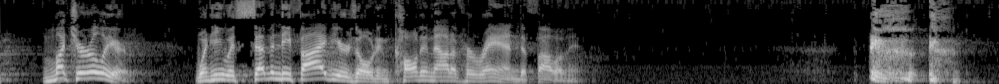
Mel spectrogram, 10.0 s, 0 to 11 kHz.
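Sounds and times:
speech: 0:00.4 - 0:01.4, 0:02.0 - 0:05.9, 0:08.7 - 0:09.6
preacher's throat-clearing coughs during a sermon in the night air: 0:08.7 - 0:09.8.

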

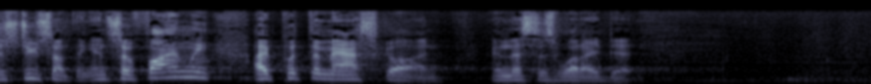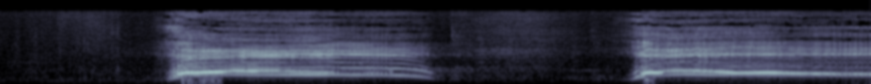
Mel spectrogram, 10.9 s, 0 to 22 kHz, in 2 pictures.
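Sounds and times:
speech: 0:00.0 - 0:04.1, 0:06.4 - 0:07.0
breathy pause between screams: 0:01.3 - 0:01.6, 0:08.3 - 0:09.3
masked person screaming harshly while running around a classroom: 0:06.5 - 0:08.2, 0:09.4 - 0:10.8.

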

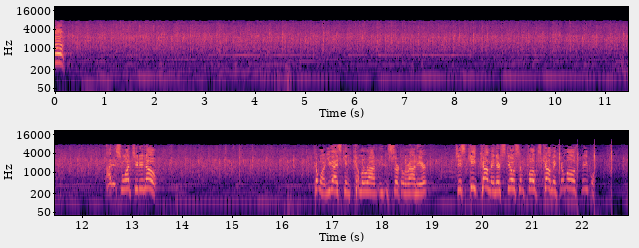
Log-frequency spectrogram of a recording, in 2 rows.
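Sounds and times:
applause from a sizable standing audience: 0:00.0 - 0:22.9
speech: 0:12.6 - 0:13.6, 0:16.8 - 0:22.3.

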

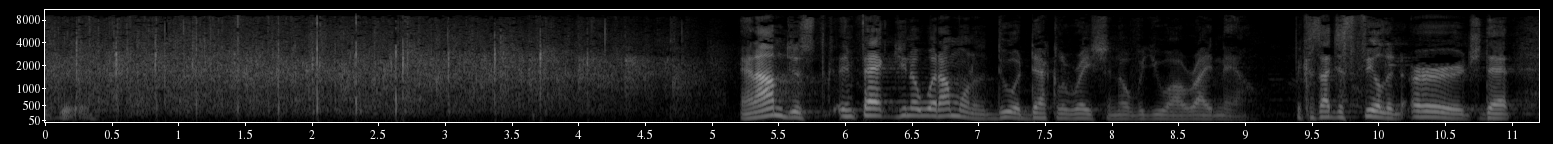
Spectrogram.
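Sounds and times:
audience applauding with hand claps: 0:00.0 - 0:05.0
speech: 0:05.2 - 0:11.1.

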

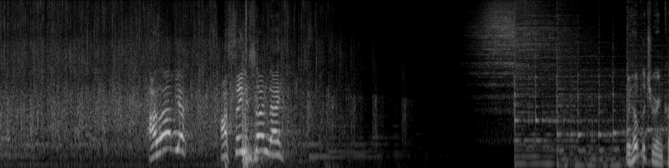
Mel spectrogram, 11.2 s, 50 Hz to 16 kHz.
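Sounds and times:
audience clapping in praise: 0:00.0 - 0:06.9
speech: 0:02.5 - 0:04.8, 0:10.5 - 0:11.1.

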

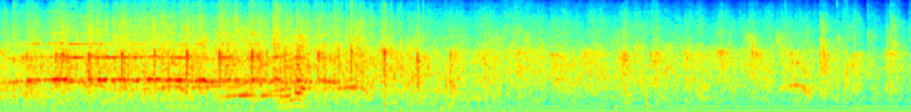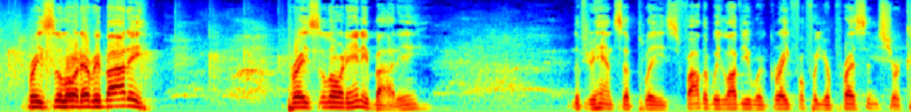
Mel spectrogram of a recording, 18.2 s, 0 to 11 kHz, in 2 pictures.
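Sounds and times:
faint voices and cheers: 0:00.0 - 0:03.8, 0:07.8 - 0:08.3
audience applauding for a bishop: 0:00.0 - 0:10.1
speech: 0:09.4 - 0:10.7, 0:12.0 - 0:13.4, 0:14.8 - 0:18.2.

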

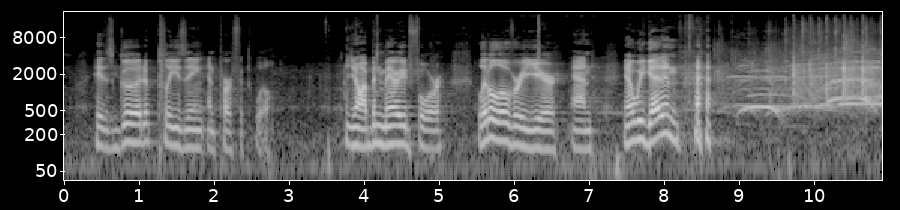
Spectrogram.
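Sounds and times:
speech: 0:00.4 - 0:02.9, 0:03.8 - 0:08.8
audience clapping: 0:08.2 - 0:10.9
crowd whooping and whistling: 0:08.7 - 0:10.9.

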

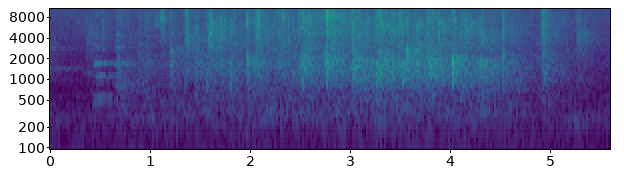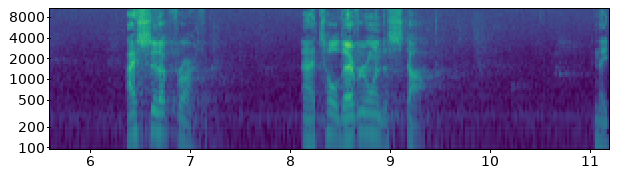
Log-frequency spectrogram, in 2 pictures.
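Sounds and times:
audience applause: 0:00.8 - 0:05.0
speech: 0:06.4 - 0:07.2, 0:08.1 - 0:09.4.

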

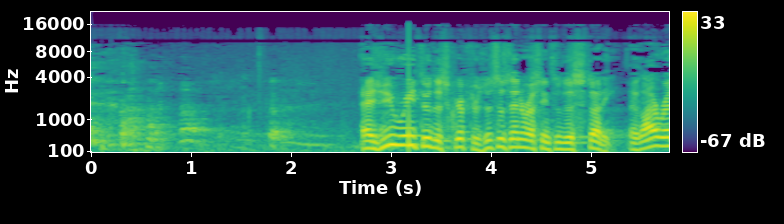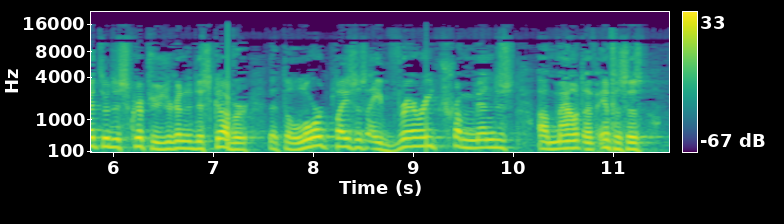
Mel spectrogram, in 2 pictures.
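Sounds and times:
audience coughing in a large room: 0:00.0 - 0:02.4
audience chuckling: 0:00.2 - 0:02.4
speech: 0:02.7 - 0:11.5.

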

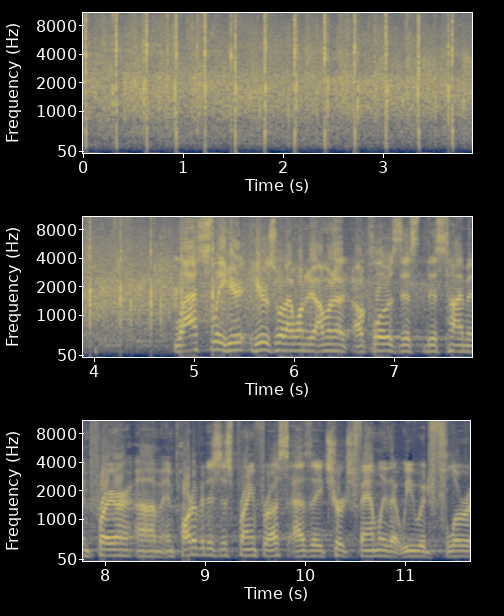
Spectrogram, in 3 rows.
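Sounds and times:
audience clapping: 0:00.0 - 0:07.7
speech: 0:04.8 - 0:11.6.

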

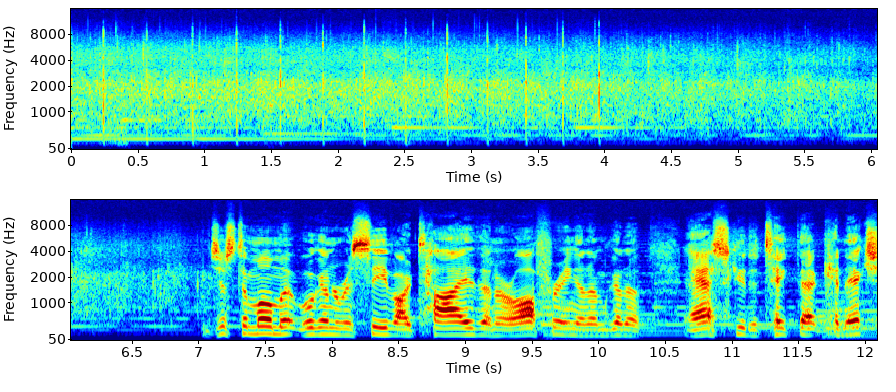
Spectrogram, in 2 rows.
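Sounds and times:
audience clapping: 0:00.0 - 0:08.6
speech: 0:07.1 - 0:12.0.

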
